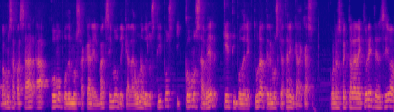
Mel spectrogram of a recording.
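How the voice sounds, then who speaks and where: A young man rattles through a language-learning lesson at a quick clip, speaking straight to the viewer. His voice sits at an ordinary middle pitch, and the room gives it a noticeable echo. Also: a little mellow. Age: 20s. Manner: brisk, instructive, addresses viewer directly. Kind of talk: scripted explainer to camera.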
